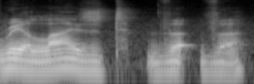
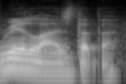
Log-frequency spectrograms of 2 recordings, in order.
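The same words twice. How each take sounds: First: The D at the end is fully pronounced. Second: The D at the end is weakened or dropped. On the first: The speaker calls it wrong. "not realized that the" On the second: The speaker calls it right. "but realized that the"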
